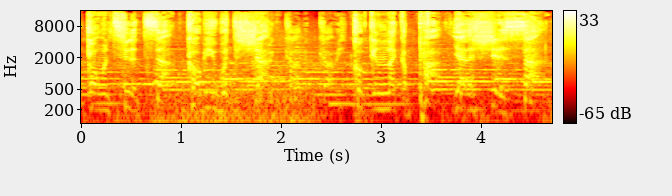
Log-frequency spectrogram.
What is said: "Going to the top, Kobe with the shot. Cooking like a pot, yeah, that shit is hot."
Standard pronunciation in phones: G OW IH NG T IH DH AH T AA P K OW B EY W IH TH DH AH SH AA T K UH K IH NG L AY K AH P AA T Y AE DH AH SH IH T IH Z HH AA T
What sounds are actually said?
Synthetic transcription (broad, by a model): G OW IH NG T IH DH AH T AA P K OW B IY W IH DH AH SH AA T K UH K IH NG L AY K AH P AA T Y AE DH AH SH IH T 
